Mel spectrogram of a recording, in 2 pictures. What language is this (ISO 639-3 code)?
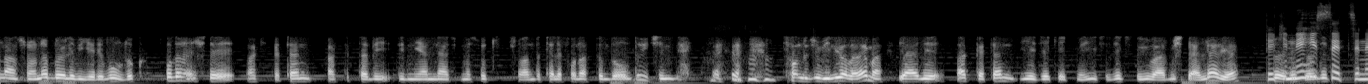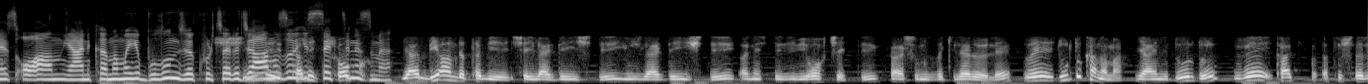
tur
